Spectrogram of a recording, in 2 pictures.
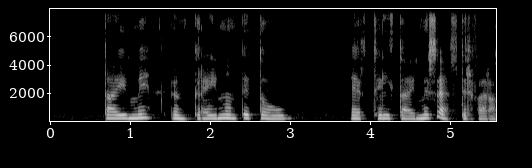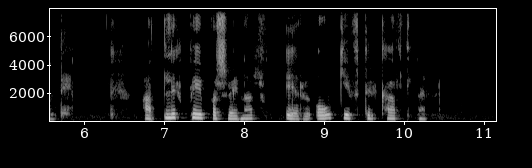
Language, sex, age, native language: Icelandic, female, 40-49, Icelandic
